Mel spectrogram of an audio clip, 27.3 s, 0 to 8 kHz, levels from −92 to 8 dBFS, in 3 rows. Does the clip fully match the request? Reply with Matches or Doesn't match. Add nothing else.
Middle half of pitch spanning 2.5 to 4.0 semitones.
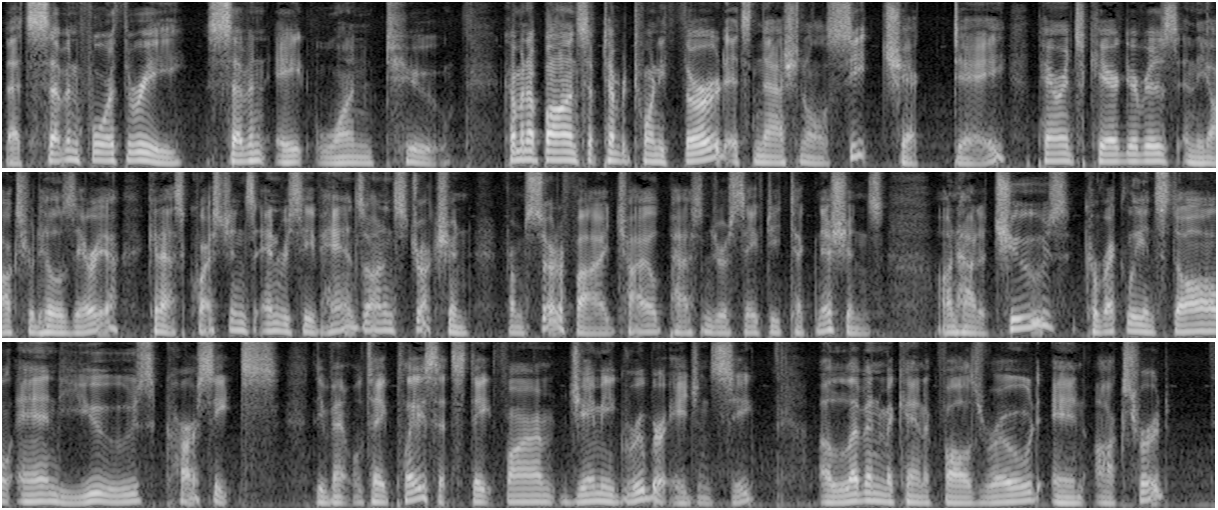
Doesn't match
